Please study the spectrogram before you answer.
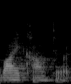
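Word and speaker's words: viscount: S가 묵음이어서 바이카운트가 되고 남작은 베론.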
